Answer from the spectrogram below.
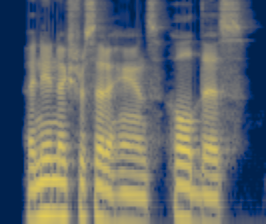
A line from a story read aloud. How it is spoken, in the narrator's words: Marie said flatly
